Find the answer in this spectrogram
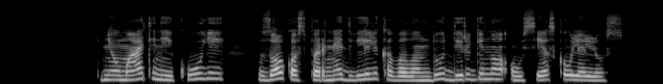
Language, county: Lithuanian, Šiauliai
